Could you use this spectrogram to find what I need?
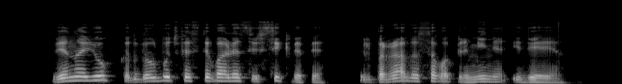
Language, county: Lithuanian, Vilnius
